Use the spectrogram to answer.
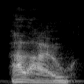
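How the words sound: It is said in a sharp, angry tone. "or an angry hello"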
